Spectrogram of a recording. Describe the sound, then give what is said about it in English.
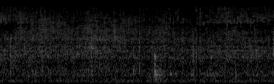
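Steady, faint sizzle of vegetables frying and caramelizing in olive oil, a continuous crackling hiss that carries on for the whole stretch with no talking. “I'm going to add another little splash of olive oil, or whatever oil you like to use. And we are going to let those kind of caramelize up.”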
